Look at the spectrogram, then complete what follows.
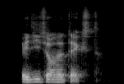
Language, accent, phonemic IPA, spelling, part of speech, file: French, France, /e.di.tœʁ də tɛkst/, éditeur de texte, noun, LL-Q150 (fra)-éditeur de texte.wav
- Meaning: text editor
